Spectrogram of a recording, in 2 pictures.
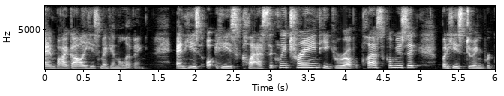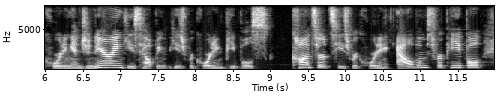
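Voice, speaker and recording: Animated in tone, a woman with a medium pitch and lively intonation talks at a fairly quick pace. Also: very clean recording, silent background. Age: 60s. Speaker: violist and music teacher. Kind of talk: interview.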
